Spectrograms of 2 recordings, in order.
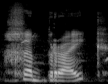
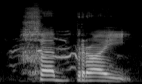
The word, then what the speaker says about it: gebruik: So the word is gebruik, the ch sound as before, and now we've added a new sound, ui, ui, gebruik.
